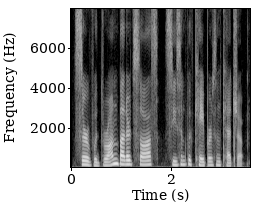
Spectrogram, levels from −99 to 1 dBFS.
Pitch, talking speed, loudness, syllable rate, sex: 185 Hz, 165 wpm, -19 LUFS, 5.1 syllables/s, female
